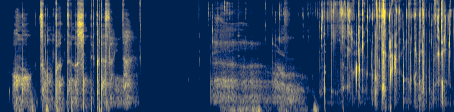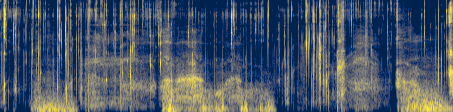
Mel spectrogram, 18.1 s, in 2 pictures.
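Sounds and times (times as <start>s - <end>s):
ASMR ear licking on the left side: 4.3s - 18.1s.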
